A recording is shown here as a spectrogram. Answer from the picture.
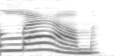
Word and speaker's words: lamb: your knee page 66 silent letters MB e a listen and learn this is a lamb what's the ending sound in Lamb that's right um lamb can you hear the sound in Lamb no that's right the B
